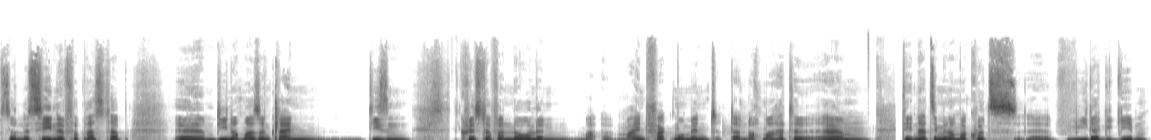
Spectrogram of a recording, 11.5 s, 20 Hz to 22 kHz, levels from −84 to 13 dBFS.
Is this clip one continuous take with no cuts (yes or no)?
no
